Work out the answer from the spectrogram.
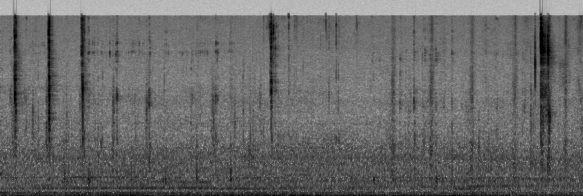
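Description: Close-miked chewing and biting of salmon salad with fresh leafy greens, with sharp wet mouth clicks and smacks scattered through.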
